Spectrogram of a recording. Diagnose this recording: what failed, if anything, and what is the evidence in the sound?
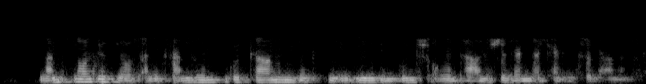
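Tandem speech coding at the codec stage: from start to finish the speech sounds rough, muffled and warbly, with a band-limited spectrogram ceiling near 3.8 kHz and smeared, wobbling harmonics. This points to about four low-rate speech coders in a row, each re-encoding the previous one's degraded output.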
